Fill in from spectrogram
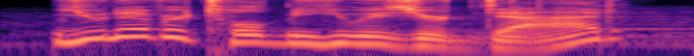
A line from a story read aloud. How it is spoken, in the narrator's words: I blurted angrily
